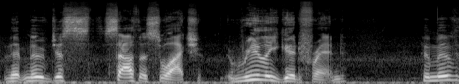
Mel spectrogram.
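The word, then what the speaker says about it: Saguache: so this is an area monte vista colorado south fork swatch i know it looks like sagger watch but it's pronounced swatch cochitopa pass ten thousand foot elevation this area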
